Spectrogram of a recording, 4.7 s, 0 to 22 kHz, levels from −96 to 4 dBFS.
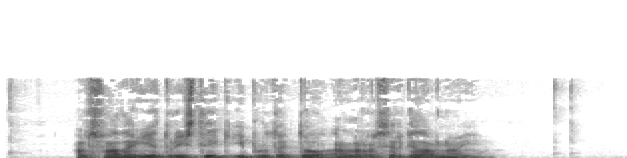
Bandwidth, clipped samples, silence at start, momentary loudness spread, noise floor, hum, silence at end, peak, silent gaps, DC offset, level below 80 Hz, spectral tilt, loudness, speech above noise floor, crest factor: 11.5 kHz; under 0.1%; 0.55 s; 8 LU; -64 dBFS; none; 1.1 s; -8 dBFS; none; under 0.1%; -52 dBFS; -6 dB/octave; -25 LUFS; 40 dB; 18 dB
